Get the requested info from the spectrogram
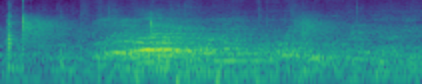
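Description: Snooker balls clacking: two sharp clicks in quick succession, cue tip on cue ball and then cue ball on object ball. About a second later a swell of crowd voices rises and fades over two seconds.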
